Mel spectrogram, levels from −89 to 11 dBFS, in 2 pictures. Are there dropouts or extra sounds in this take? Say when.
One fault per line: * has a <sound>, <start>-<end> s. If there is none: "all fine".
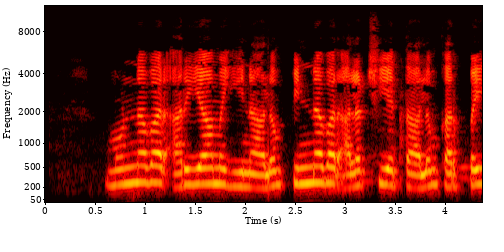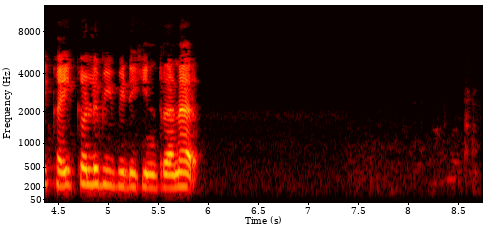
all fine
